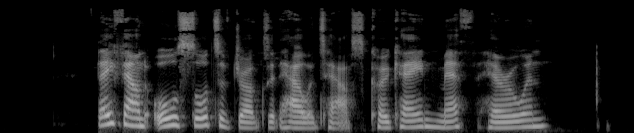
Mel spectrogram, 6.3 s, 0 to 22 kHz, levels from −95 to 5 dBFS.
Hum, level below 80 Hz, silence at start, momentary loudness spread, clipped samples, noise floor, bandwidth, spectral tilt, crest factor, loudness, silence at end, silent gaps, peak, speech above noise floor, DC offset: none; -82 dBFS; 1 s; 9 LU; under 0.1%; -84 dBFS; 16.5 kHz; -3.5 dB/octave; 18 dB; -34 LUFS; 0.9 s; none; -16 dBFS; 50 dB; under 0.1%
